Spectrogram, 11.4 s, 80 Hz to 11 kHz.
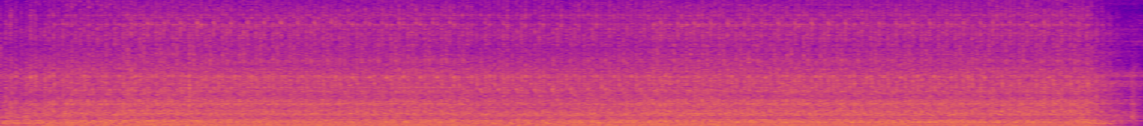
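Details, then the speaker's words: Engine with ignition misfire, individual coil connectors unplugged one at a time to locate it: loud idle stumbling with an irregular chuff about four times a second, never settling; misfire found on cylinder 3. "En este caso, claramente vimos que la falla de encendido viene en el cilindro tres."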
